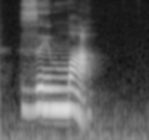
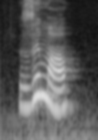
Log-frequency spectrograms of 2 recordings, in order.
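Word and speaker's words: зима: the ma ma pay attention that we put stress on the last syllable on i and we say zimma zuma zuma the next one spring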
